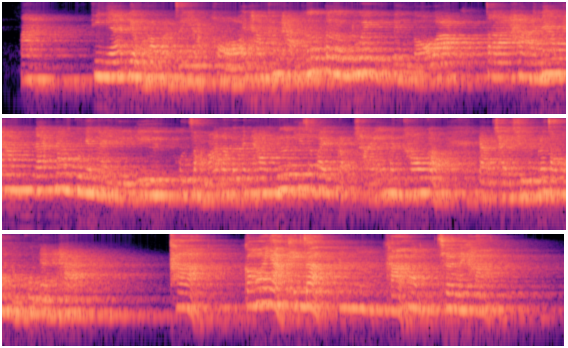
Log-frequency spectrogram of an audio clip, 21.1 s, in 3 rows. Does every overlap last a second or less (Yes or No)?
Yes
